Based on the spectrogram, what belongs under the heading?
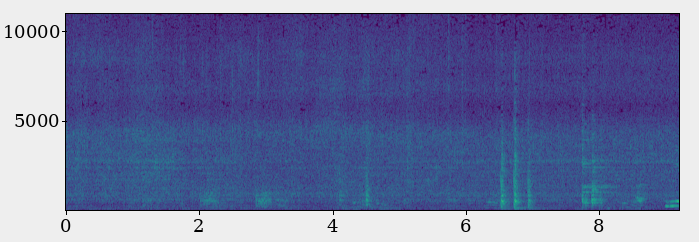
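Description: Grated carrots cooking with sugar for carrot halwa, sizzling steadily in a nonstick pan while a spatula stirs and scrapes them. A few sharp knocks on the pan come about six and a half seconds in, and again near the end.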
